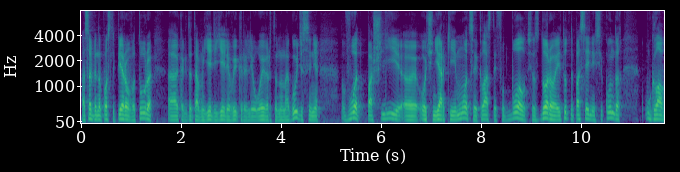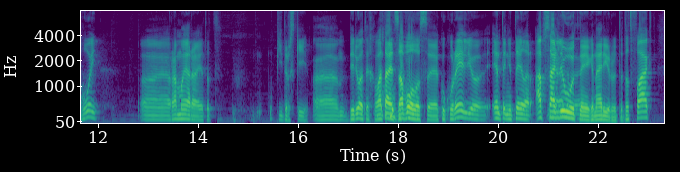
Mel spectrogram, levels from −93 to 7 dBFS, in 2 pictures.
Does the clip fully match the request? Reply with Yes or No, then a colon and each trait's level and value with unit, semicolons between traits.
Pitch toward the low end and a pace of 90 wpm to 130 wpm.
Yes: low, 110 Hz; slow, 110 wpm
